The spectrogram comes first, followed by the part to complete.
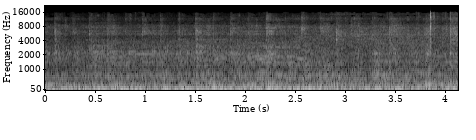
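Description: Video slot machine playing its bonus-round music and electronic reel-spin sounds while a free spin plays out in a hold-and-spin feature, over a steady low background din.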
